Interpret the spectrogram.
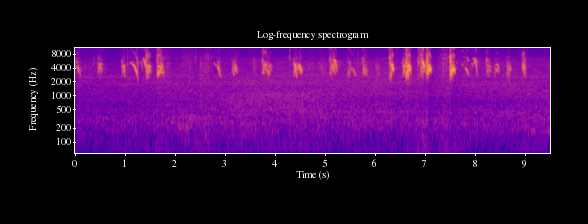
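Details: At a Tenmangu shrine in Japan on 4 July 2019, several sparrows chatter in short, high, clipped chirps, in quick irregular bursts and clusters through the whole stretch over soft background noise.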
